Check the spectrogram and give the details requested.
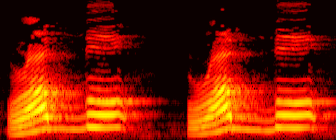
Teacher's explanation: Kebetulan di sini rabbu tafkhim, kenapa? Dalam keadaan fathah.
